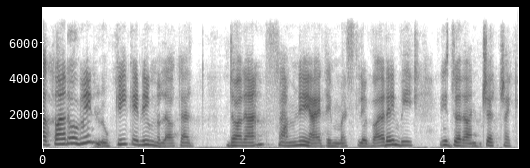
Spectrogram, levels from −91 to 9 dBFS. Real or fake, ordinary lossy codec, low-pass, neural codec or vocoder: fake; none; 7.2 kHz; codec, 24 kHz, 1.5 kbps, HILCodec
